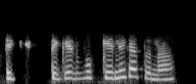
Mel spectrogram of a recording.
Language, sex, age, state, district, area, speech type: Marathi, female, 18-30, Maharashtra, Buldhana, rural, conversation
